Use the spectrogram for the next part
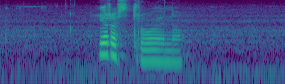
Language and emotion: Russian, sad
